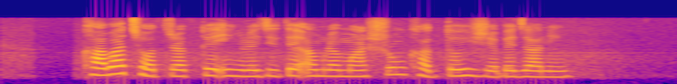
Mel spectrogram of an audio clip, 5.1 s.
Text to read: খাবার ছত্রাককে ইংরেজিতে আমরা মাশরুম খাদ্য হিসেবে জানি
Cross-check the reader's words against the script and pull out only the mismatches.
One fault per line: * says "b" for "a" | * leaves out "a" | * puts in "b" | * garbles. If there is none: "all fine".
all fine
